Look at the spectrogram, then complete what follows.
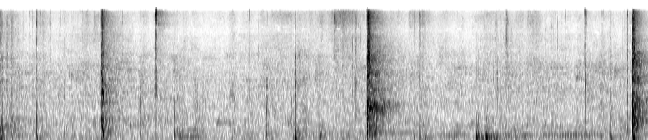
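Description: Packing tape on a cardboard box being cut with a blade and the top flaps pulled open: rustling cardboard and tape, with three sharp cracks, the loudest a little past halfway.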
